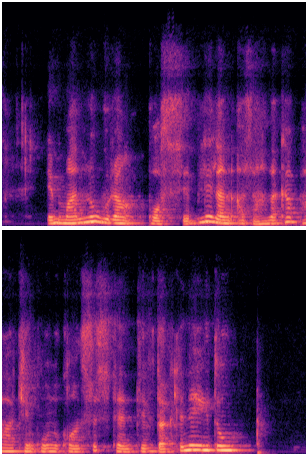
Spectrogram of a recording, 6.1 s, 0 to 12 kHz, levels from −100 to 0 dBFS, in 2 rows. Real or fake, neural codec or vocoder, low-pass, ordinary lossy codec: real; none; 10.8 kHz; Opus, 24 kbps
